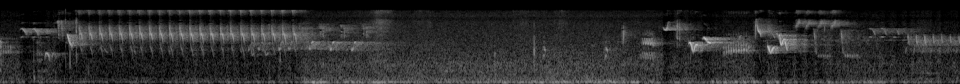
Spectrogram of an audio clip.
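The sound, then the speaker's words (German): A nightingale sings alone, starting with a fast, rattling run of repeated notes, then a pause before varied, bright phrases and whistles, over a low background hum. “Nochmal nachgelesen, es sind 300 Motive, die man bei einer einzigen Nachtigall gezählt hat.”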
